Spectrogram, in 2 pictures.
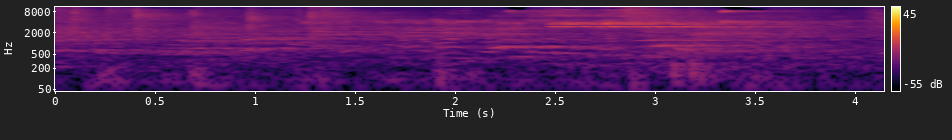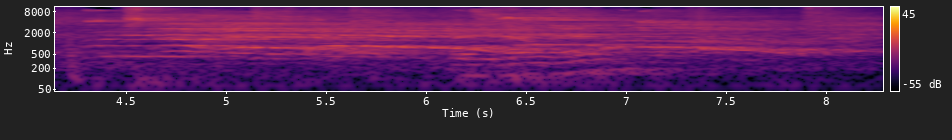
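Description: Players' voices calling out in a large, echoing gymnasium, loudest in the second half, with a ball bouncing on the hardwood court in the first half.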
